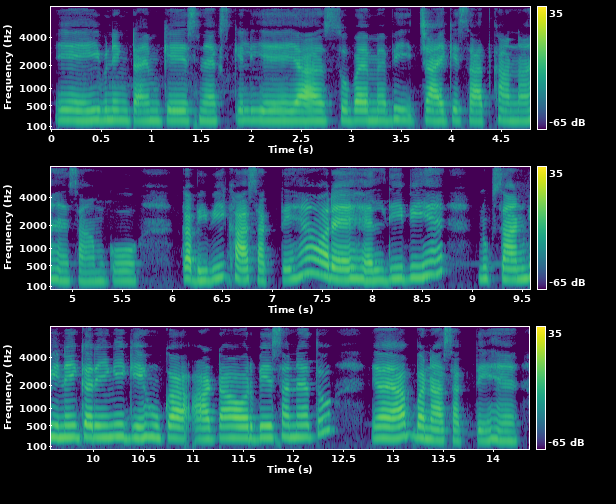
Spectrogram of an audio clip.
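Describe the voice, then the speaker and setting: A young woman from Bundelkhand hosting her home cooking channel, calmly explaining each step to viewers. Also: mid-range voice, a little slow, smooth. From Bundelkhand, India. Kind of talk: casual cooking tutorial.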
